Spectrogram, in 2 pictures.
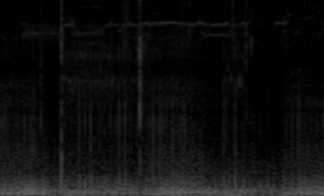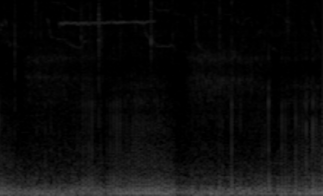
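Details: A domestic cat purring in its sleep by a warm fireplace. A dense, deep purr swells and fades with each breath. A faint high steady whine runs through parts of the background, and a few fire crackles are heard.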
